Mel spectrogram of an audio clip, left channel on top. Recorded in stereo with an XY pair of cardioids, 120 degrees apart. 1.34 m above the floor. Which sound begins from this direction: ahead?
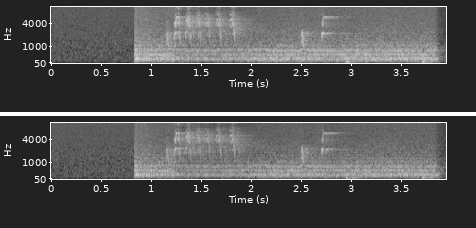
A bird, at 0.8 s.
